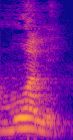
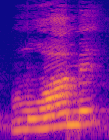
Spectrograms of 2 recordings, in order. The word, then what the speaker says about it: Mwami: Et on ne dit pas Mwami. Il faut prononcer ce mot avec l'accent léga. On dit alors Mwame Bami et non pas Mwami.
